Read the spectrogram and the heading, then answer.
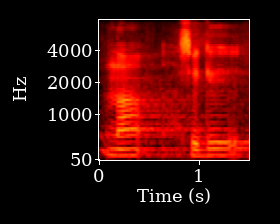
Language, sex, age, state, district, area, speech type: Kannada, male, 18-30, Karnataka, Gulbarga, urban, spontaneous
